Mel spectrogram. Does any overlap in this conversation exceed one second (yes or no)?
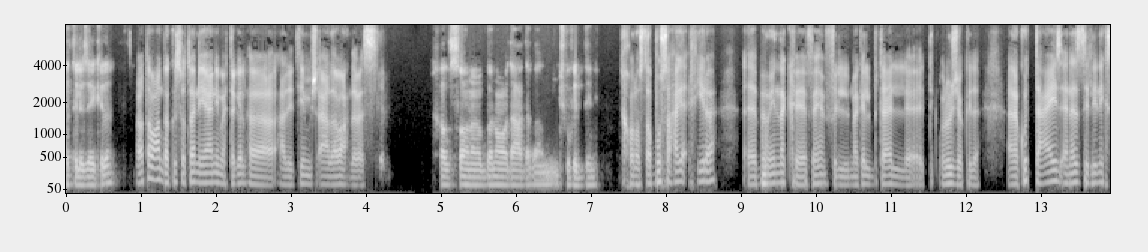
no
